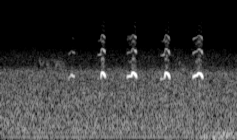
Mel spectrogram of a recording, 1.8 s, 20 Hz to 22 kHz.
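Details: Osprey pair at their nest in Hellgate Canyon, Missoula, Montana, on June 14, 2015, captured by a nest camera. Five short, sharp whistled chirps follow one another quickly over a steady background hiss.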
